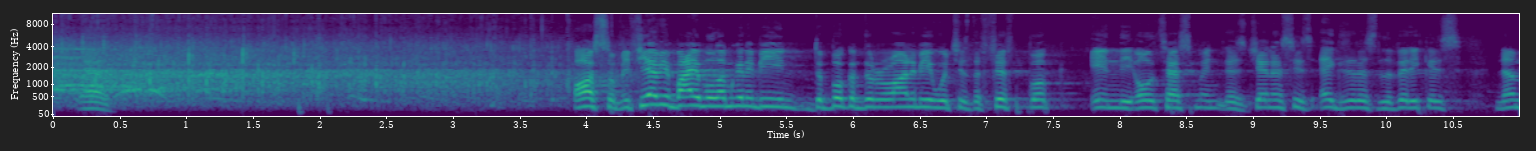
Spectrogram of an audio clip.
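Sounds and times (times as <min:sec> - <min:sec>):
audience clapping together: 0:00.0 - 0:04.3
speech: 0:00.2 - 0:00.6, 0:03.9 - 0:10.9.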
